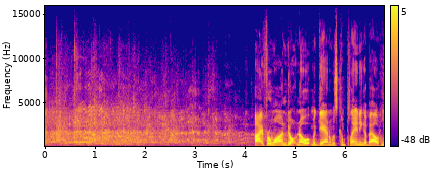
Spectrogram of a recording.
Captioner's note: laughter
